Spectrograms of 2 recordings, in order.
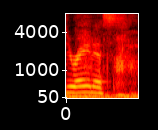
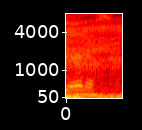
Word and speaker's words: Uranus: It's not pronounced Uranus, even though it's spelled that way. It's pronounced Uranus.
